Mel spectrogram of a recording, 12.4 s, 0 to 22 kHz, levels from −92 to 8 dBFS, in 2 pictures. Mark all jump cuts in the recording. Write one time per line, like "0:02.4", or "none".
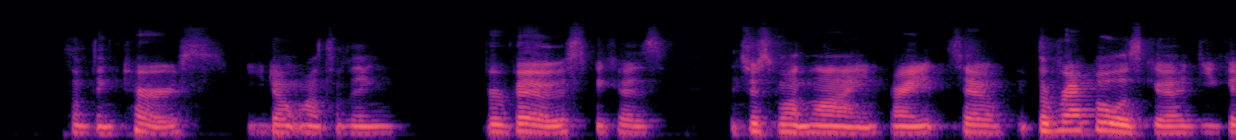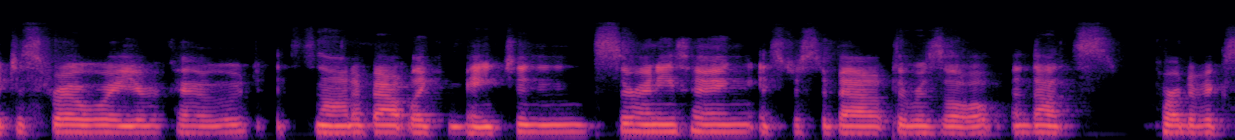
0:05.1
0:10.6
